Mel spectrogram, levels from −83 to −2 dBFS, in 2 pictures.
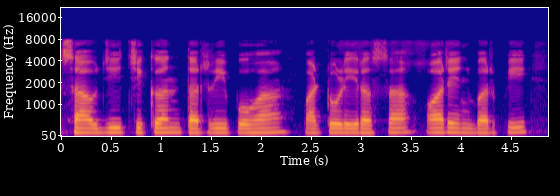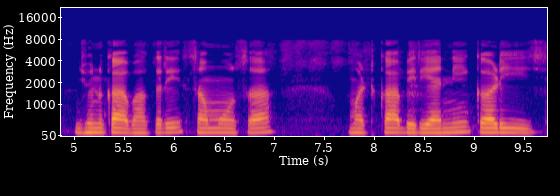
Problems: background sounds at intervals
